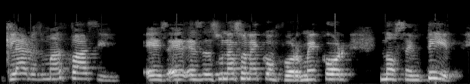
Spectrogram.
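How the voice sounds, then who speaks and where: Lady coach chatting in an interview, high voice, really expressive. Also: a little slow. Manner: expressive storyteller, acts out quoted voices. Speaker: emotional coach. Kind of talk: casual interview talk.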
